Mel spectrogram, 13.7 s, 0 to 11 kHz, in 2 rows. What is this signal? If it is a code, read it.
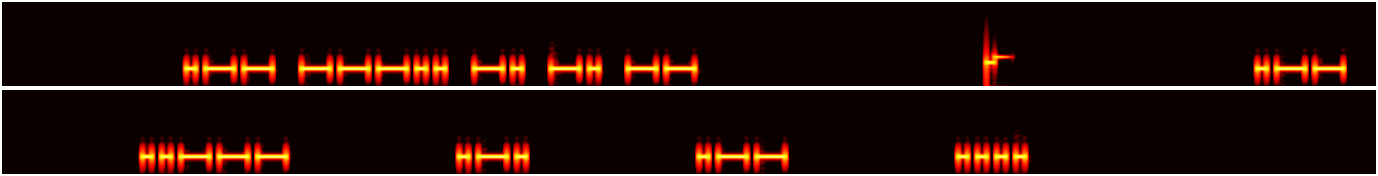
Morse code, heard as a keyed tone, about 25 wpm, spaced as for 13 wpm, 700 Hz. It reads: W8NNM W2RWH
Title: USA Call Signs - 6x Character Spacing - 25wpm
